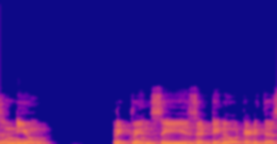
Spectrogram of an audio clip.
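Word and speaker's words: ν: this is pronounced as the symbol is pronounced as new frequency is denoted with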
